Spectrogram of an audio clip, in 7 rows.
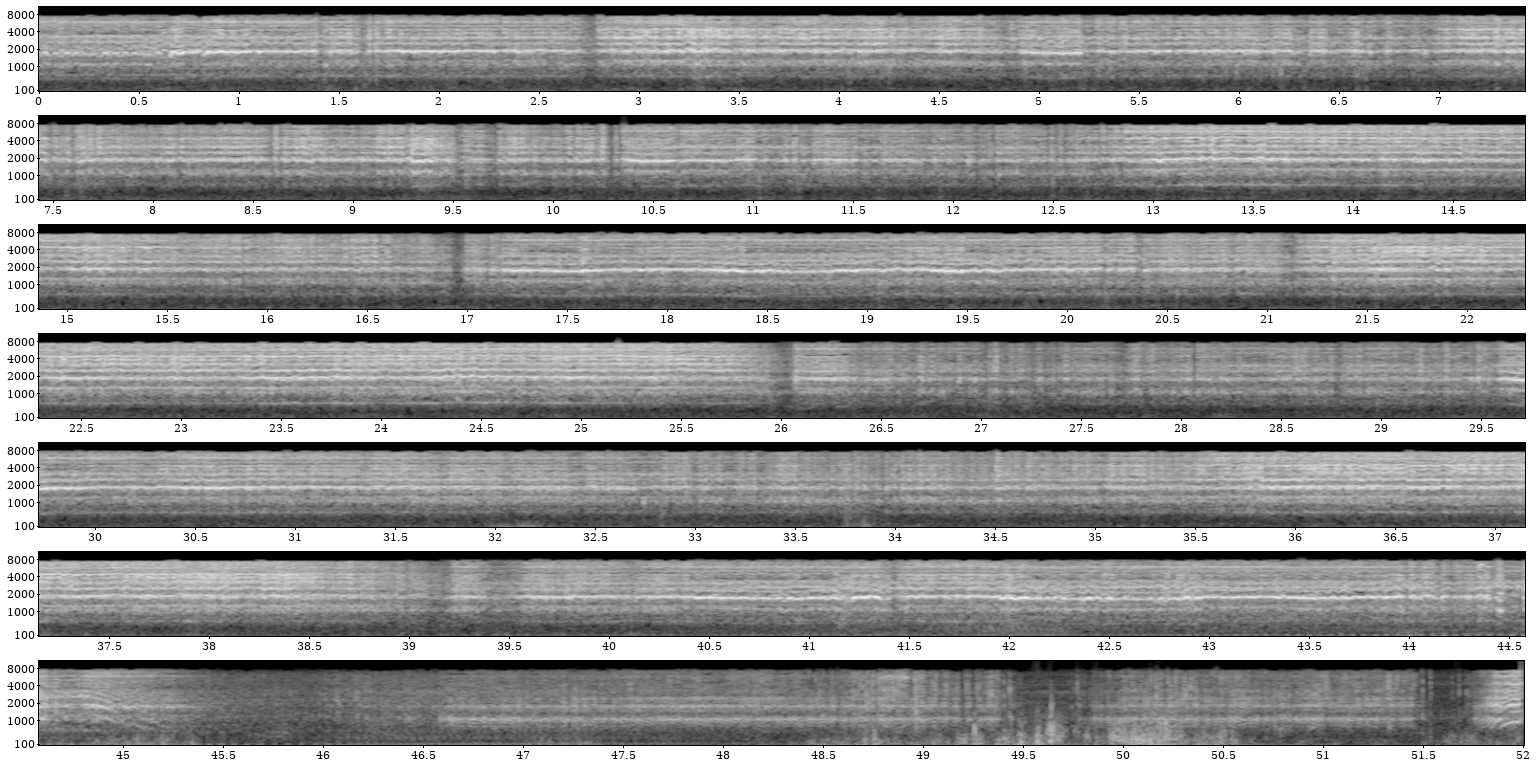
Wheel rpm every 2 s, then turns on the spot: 160, 170, 170, 170, 170, 170, 160, 170, 170, 160, 170, 170, 170, 170, 170, 170, 170, 170, 160, 170, 160, 160, 90, 20, 30, 30.
46-52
